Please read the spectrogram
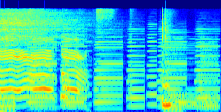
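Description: Forró music: an accordion plays a short run of held notes while the bass drum drops out for a moment.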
